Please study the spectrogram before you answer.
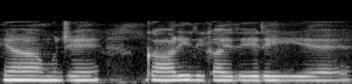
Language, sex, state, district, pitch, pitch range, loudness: Hindi, female, Arunachal Pradesh, Lower Dibang Valley, 195 Hz, 190-200 Hz, -12 LUFS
